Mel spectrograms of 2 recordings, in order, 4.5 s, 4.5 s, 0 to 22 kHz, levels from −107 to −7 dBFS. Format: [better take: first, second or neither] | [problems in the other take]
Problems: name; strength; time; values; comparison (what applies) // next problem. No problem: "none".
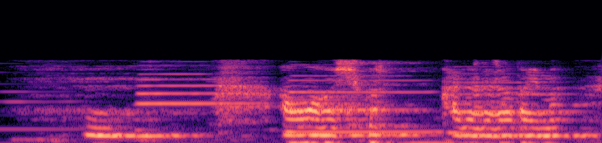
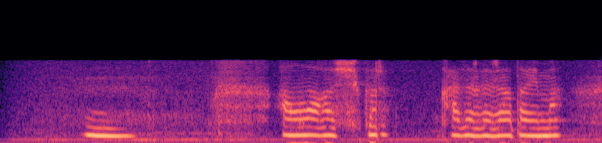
second | noise reduction (classical method WPE with log-MMSE)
